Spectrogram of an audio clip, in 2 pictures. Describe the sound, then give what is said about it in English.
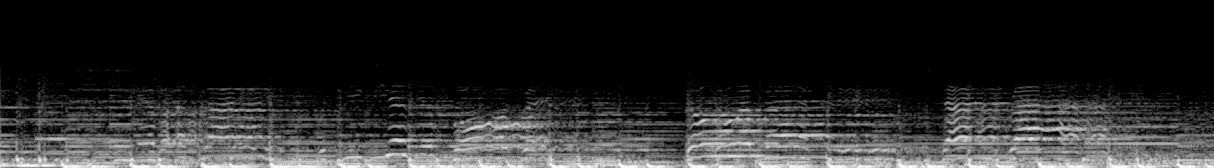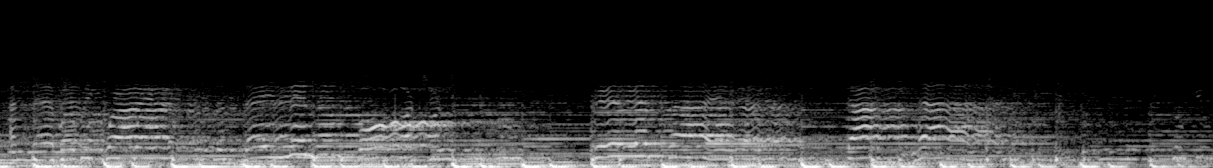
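Live music through a PA system in a venue, heard on stage without monitors, sounds boomy and muddy, with heavy low end, dulled highs and a slight echo from sound bouncing off the venue's rear wall, playing loudly and continuously with no talking. “There's an emphasized bass, de-emphasized upper frequencies, and you'll also hear a little bit of delay or echo from the sonic reflections in the venue.”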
